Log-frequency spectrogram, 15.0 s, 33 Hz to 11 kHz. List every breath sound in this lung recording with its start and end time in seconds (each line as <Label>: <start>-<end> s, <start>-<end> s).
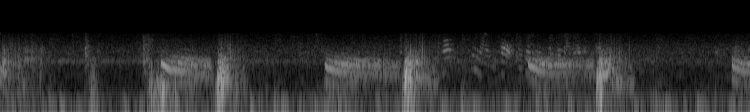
Inhalation: 2.90-4.29 s, 6.42-8.03 s, 10.56-11.95 s, 14.65-15.00 s
Exhalation: 4.30-5.02 s, 8.05-8.86 s, 11.98-12.81 s
Wheeze: 3.12-4.29 s, 6.42-8.03 s, 8.05-8.86 s, 10.56-11.95 s, 11.98-12.81 s, 14.65-15.00 s
Crackles: 4.30-5.02 s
